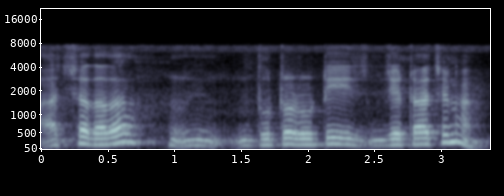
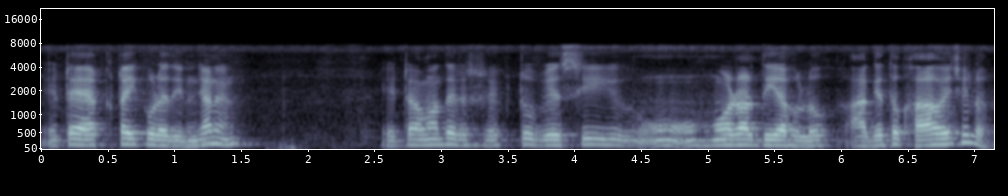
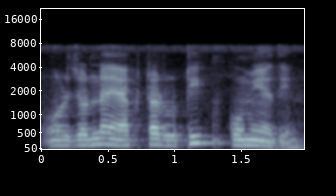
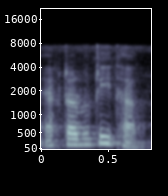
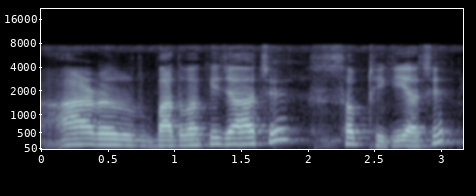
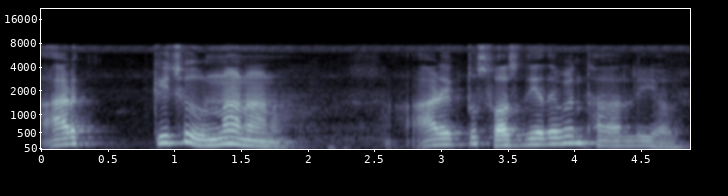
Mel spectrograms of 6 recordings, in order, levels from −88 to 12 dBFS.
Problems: background sounds at intervals, background conversations at intervals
